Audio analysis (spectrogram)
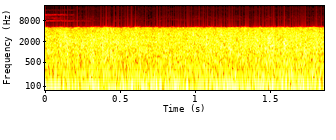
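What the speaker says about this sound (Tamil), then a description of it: "நீராக மாறி பூமியின் மேல்தளத்திலே மழையாக பொழிந்து கொண்டிருக்கிறது." Steady rain falling on surfaces, a dense continuous hiss of drops at moderate level, with no pauses or talk.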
